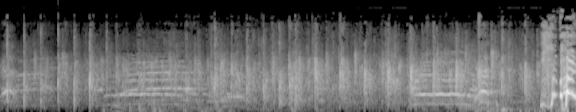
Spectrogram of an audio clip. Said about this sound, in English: Let me do the one thing. I just clapped my hands.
